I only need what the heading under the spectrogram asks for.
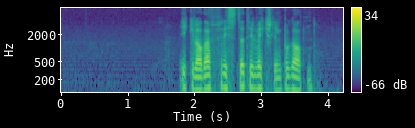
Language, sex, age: Norwegian, male, 26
